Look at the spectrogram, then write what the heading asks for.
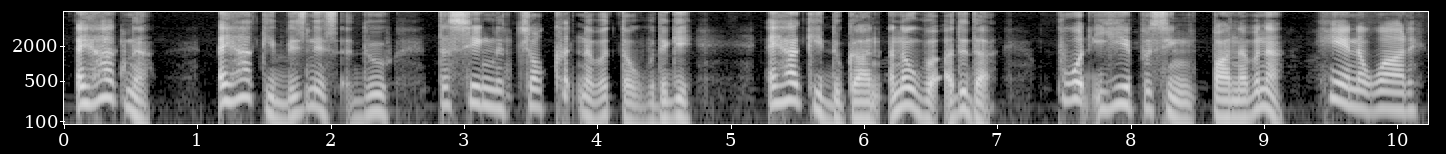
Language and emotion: Manipuri, disgusted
